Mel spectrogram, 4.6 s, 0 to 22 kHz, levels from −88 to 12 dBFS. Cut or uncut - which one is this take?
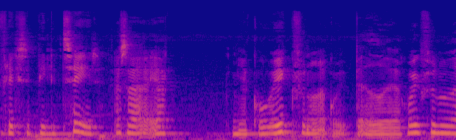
cut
